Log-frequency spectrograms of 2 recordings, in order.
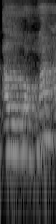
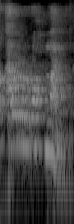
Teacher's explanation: ketika Kita mengucapkannya lafaz lam itu tidak dibaca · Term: Idgham Syamsi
